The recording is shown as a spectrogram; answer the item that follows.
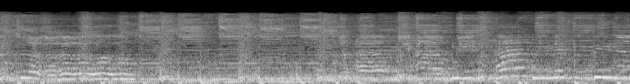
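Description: Live rock-and-roll band performance: a man singing over acoustic guitar and the band.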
